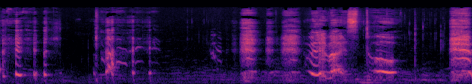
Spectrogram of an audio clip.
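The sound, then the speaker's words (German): A woman cries in uneven bursts of whimpering sobs and gasping breaths, with a few high, wavering wails between quieter pauses. “Hör bitte auf zu weinen.”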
